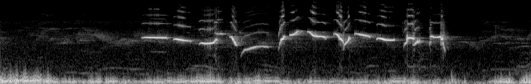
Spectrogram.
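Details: Oriental magpie-robin singing as a provoking lure: clear whistled phrases swooping up and down, with sharp clicks in between, over a steady low rumbling background noise.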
